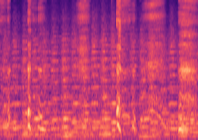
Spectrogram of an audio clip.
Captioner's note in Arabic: سعال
